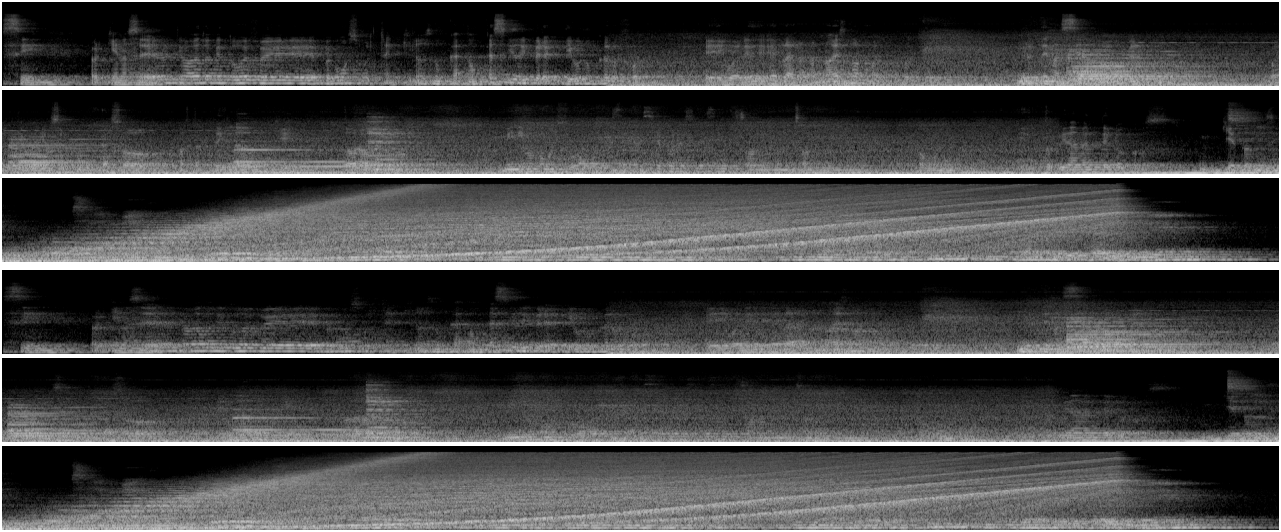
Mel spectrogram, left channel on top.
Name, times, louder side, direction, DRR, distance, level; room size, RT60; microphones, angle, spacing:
voice 1, 0.0-6.4 7.0-9.5 10.2-11.8 12.6-16.8 17.7-21.3 21.9-22.3 22.9-24.4 24.7-25.6 33.7-33.9 35.7-36.9, left 2 dB, 80° left, 1 dB, 0.3 m, -28 dB
sound 1, 6.0-23.3, equal, 30° left, 1.2 m, -27 dB
voice 2, 10.1-10.6 25.0-25.6 26.2-37.5, equal, 40° right, -11 dB, 0.9 m, -25 dB
sound 2, 10.6-12.3 12.8-14.3 15.0-16.7, equal, 75° right, 0.4 m, -26 dB
sound 3, 22.7-36.7, equal, 5° right, 0.7 m, -20 dB
2.8 x 2.2 x 2.4 m, 2.4 s
head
